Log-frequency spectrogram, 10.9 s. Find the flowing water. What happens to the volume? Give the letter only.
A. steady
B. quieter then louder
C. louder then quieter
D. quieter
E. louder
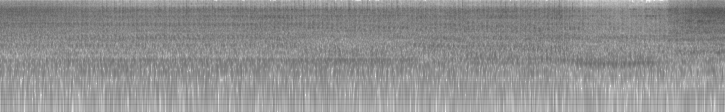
A.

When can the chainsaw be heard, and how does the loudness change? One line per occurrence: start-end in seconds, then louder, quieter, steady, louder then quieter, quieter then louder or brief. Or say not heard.
0.0-10.8 steady.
